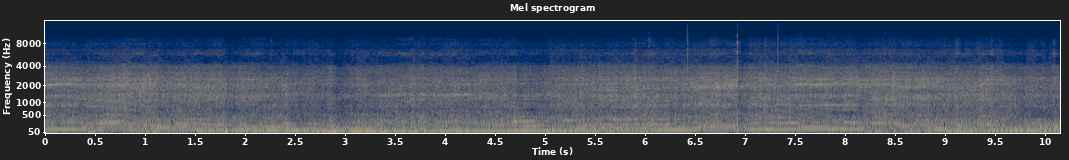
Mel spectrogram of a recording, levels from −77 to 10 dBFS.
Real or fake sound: fake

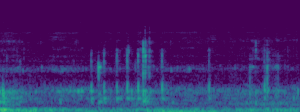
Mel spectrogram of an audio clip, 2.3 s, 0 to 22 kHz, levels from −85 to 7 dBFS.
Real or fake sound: real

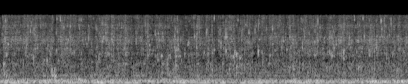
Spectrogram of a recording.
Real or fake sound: real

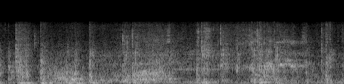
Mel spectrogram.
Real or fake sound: real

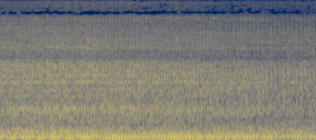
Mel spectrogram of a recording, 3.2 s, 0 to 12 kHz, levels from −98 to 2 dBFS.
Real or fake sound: real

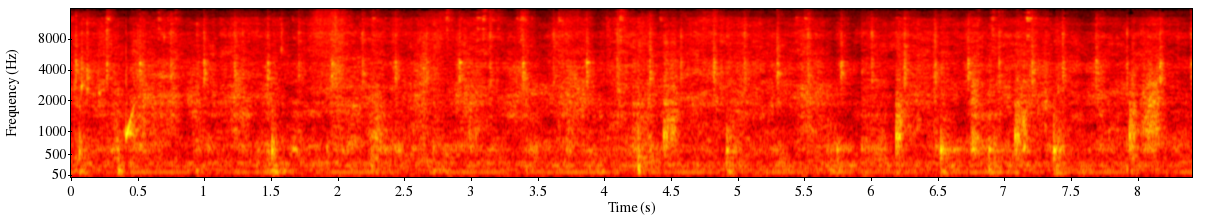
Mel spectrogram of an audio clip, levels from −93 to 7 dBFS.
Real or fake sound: real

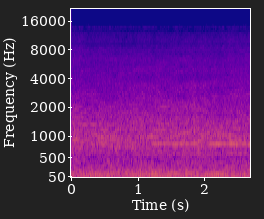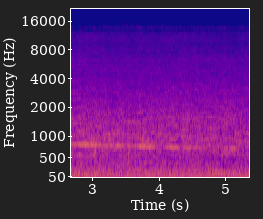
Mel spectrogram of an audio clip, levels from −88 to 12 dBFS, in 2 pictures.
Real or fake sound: fake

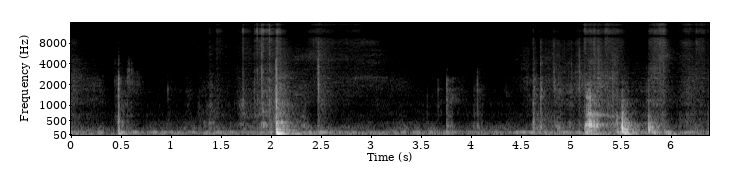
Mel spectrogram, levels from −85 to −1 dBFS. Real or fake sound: fake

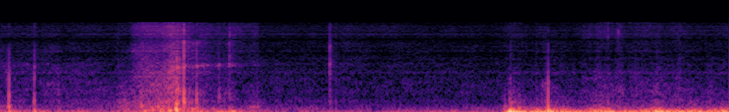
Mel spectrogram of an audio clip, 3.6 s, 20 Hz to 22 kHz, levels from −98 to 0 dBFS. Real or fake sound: fake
